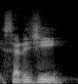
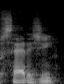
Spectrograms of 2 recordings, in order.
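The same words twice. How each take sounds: First: The stress is on the last syllable. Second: The stress is on the first syllable. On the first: "If I had an accent like the tick on top by the end of my name" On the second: "instead of"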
